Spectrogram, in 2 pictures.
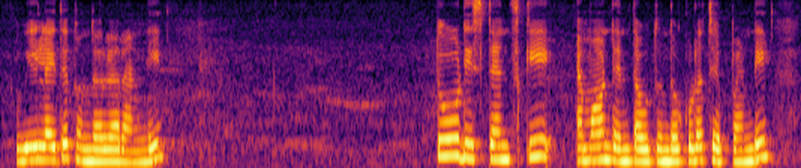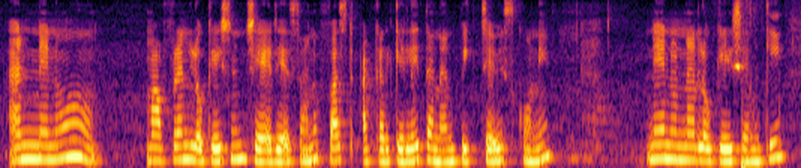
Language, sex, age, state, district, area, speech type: Telugu, female, 18-30, Telangana, Suryapet, urban, spontaneous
